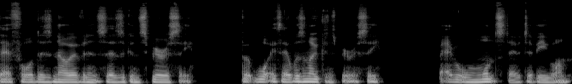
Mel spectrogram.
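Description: A man speaks at medium pitch in a dark, mellow, somewhat breathy tone with fairly even intonation and a very fast pace. The recording is very clean, with a silent background. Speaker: podcaster. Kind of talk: casual banter.

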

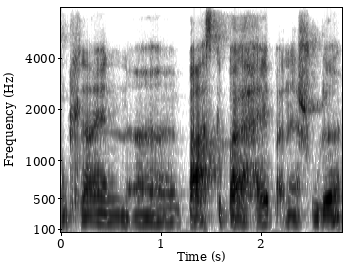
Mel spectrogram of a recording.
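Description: A man's voice, fairly low in pitch. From Berlin (East). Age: 40s. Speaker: youth basketball coach. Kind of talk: casual chat.

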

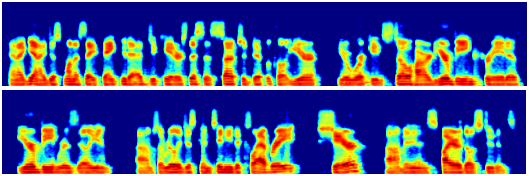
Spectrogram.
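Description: A man's bright, sharp, medium-pitched voice with an American accent, monotone and flat at a moderate pace. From US Midwest, Racine, Wisconsin. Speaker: education curriculum director and author. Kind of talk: interview about education.

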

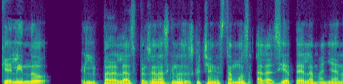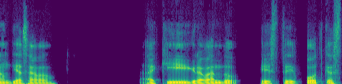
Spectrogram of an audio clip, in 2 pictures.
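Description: Recorded dry and close with no echo, a man speaks at a fairly slow pace with very even loudness and ordinary pitch variation. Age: 40s. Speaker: psychologist and financial coach, podcast co-host. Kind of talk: casual chat. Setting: studio recording, 7am on a Saturday.

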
